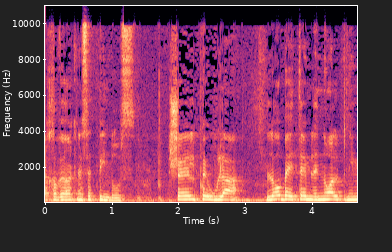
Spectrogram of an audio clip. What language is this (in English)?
Hebrew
